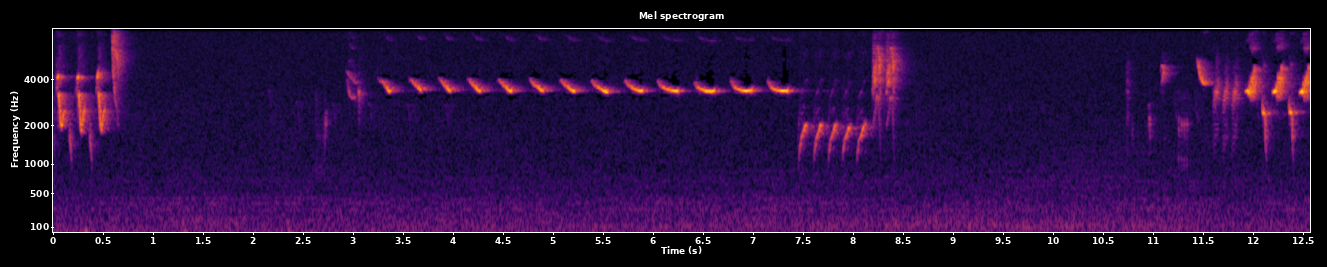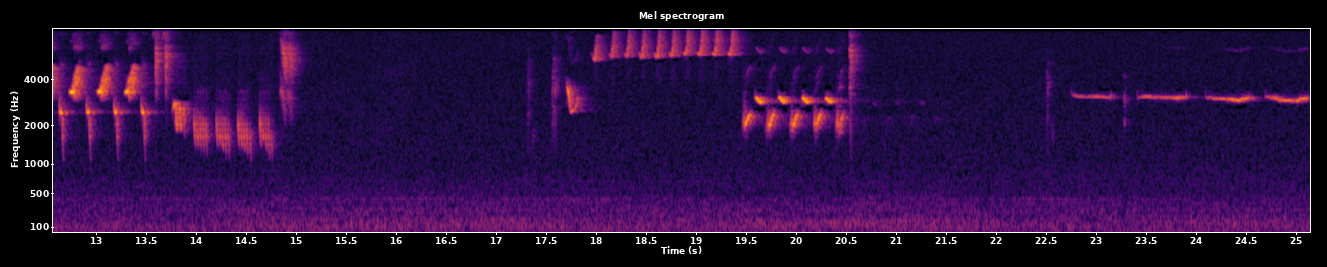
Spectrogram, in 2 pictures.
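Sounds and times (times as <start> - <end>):
common nightingale Luscinia megarhynchos singing: 0.0 - 0.8, 2.3 - 8.7, 10.7 - 15.2, 17.3 - 21.7, 22.5 - 25.1.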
